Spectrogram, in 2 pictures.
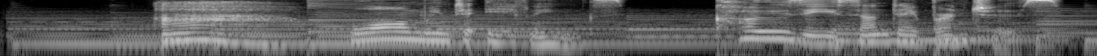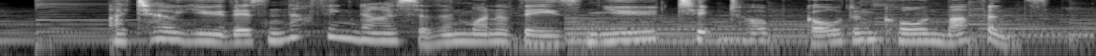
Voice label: smooth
